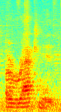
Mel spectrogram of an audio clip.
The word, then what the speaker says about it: arachnid: Well, first of all, little Sammy is pronounced arachnid with a hard C.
